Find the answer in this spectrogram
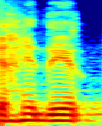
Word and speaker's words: Khadir: Khadir atau nabi hiidir kita menyebutnya Nabi Khidir kalau bacanya Khadir sebenarnya riwayat Imam Abu nuim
